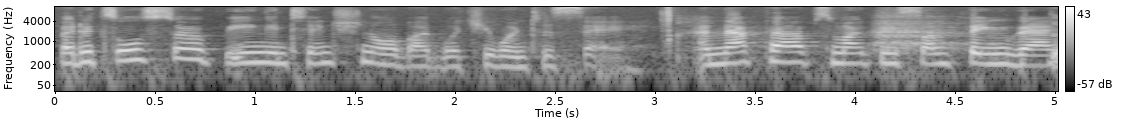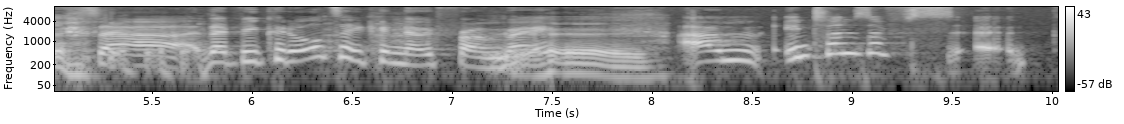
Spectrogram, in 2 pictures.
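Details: Adult women in conversation; ordinary fluent speech.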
